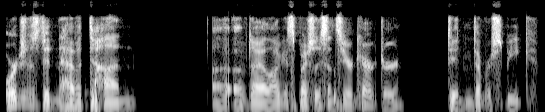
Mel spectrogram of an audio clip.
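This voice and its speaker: A man's voice: lowish voice, a little fast, sharp tone, no room sound, low-quality recording. A man speaking as a podcast guest, casually and reflectively explaining his own preferences in video games.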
